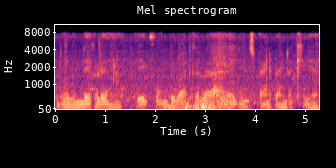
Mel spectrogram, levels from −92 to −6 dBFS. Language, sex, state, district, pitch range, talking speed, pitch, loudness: Hindi, male, Bihar, West Champaran, 115-120 Hz, 180 wpm, 115 Hz, -19 LUFS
